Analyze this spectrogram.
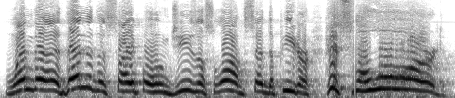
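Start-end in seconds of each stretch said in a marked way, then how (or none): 3.3-4.5 high, drawn-out cry of recognition; excited exclamation. A narrator's reading. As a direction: exclaim it slowly, pitched up. Disciple's exclamation to Peter, read aloud.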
